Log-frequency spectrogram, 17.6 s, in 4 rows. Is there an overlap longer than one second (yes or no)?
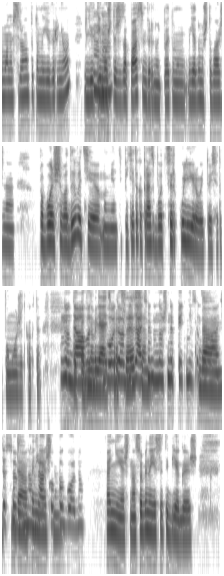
yes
